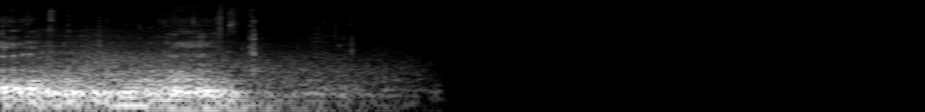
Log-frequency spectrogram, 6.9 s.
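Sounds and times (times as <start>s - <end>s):
tiger growling: 0.0s - 2.0s.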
